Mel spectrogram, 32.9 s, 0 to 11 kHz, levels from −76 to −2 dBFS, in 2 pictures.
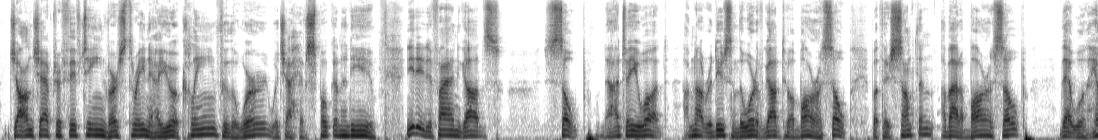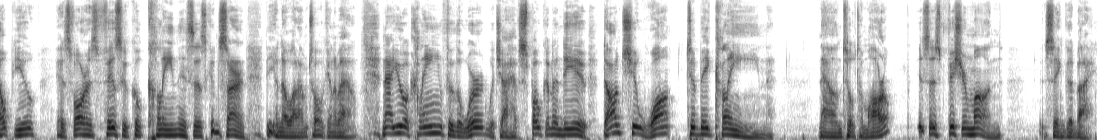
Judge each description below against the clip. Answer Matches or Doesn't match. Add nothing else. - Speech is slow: Doesn't match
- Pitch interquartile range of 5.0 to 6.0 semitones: Matches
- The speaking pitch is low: Matches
